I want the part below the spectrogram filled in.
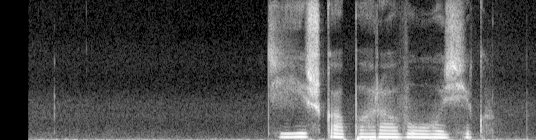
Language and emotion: Russian, sad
